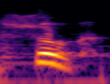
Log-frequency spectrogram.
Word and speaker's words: Zug: de esos cantones hay uno que se llama suc se escribe zug es el cantón de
